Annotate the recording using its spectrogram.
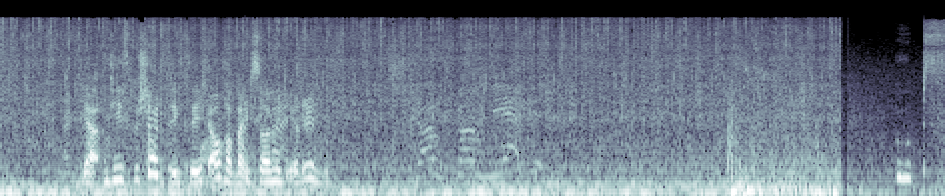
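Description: Magical lightning crackles and hisses steadily.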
